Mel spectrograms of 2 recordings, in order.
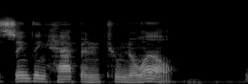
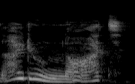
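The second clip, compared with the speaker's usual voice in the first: high, drawn-out protest; indignant denial; 6 semitones higher, much slower than usual. Acted. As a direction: deny it slowly and indignantly. Acted denial of having a girlfriend.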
